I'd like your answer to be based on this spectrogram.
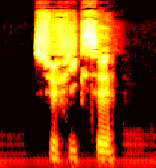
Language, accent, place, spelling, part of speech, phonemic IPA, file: French, France, Lyon, suffixer, verb, /sy.fik.se/, LL-Q150 (fra)-suffixer.wav
- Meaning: to suffix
